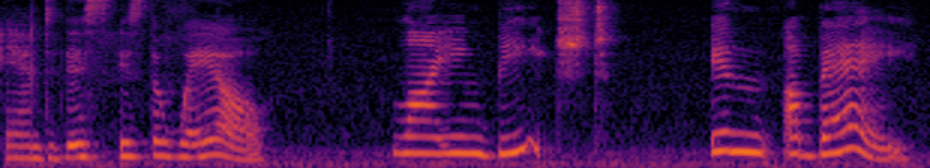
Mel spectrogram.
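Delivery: put-on lively storybook reading for kids; reading to children. A narrator's reading. Narrator reading a story to children, lively. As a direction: read it like a bedtime picture book. Reading picture book aloud.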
